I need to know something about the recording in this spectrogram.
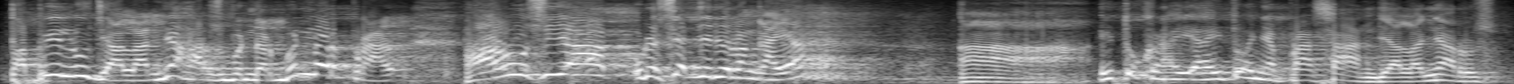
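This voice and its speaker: Male preacher, high voice, animated shouting sermon, frequent hallelujahs, echoey room. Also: moderate pace. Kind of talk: lively sermon.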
